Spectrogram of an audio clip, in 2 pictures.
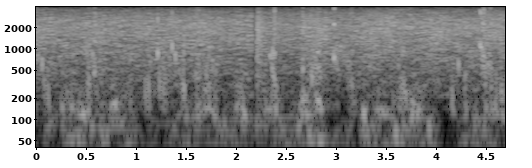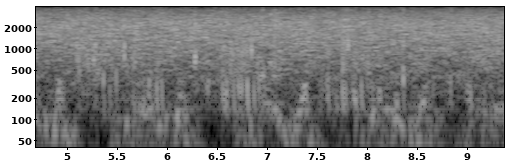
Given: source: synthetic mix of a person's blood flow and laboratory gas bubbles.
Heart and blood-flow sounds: Doppler ultrasound of blood flow; precordium
0.00-0.39 s: bubbles
0.48-0.66 s: bubbles
0.91-0.98 s: bubbles
1.06-1.52 s: bubbles
1.57-1.91 s: bubbles
2.31-2.50 s: bubbles
2.63-2.90 s: bubbles
2.94-3.21 s: bubbles
3.53-3.78 s: bubbles
4.12-4.76 s: bubbles
5.05-6.00 s: bubbles
6.25-6.32 s: bubbles
6.38-6.43 s: bubbles
6.46-7.17 s: bubbles
7.47-8.17 s: bubbles
8.24-8.41 s: bubbles
8.81-8.87 s: bubbles
8.96-9.29 s: bubbles
From the record:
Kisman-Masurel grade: 343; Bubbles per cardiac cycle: rolling drumbeat, 9 or more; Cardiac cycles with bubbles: 100%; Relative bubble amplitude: loud (0.450 to 0.775); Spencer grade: 3 (all of the cardiac periods contain showers or single bubble signals, but not dominating or overriding the cardiac motion signals); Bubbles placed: only in the low amplitude regions of the cardiac cycle

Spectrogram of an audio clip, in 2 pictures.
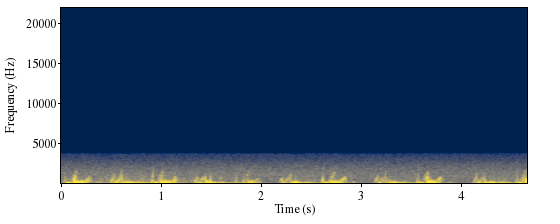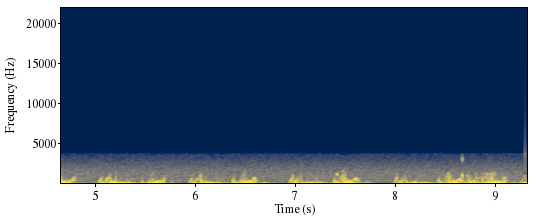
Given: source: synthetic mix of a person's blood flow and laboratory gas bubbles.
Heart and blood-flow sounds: Doppler ultrasound of blood flow; precordium
7.41-7.49 s: bubbles
8.17-8.26 s: bubbles
8.66-9.16 s: bubbles
From the record:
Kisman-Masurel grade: 122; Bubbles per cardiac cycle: 1 to 2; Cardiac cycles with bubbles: 10 to 50%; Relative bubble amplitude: moderate (0.250 to 0.450); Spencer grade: 2 (many but less than half of the cardiac periods contain bubble signals, singularly or in groups); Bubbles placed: anywhere in the cardiac cycle

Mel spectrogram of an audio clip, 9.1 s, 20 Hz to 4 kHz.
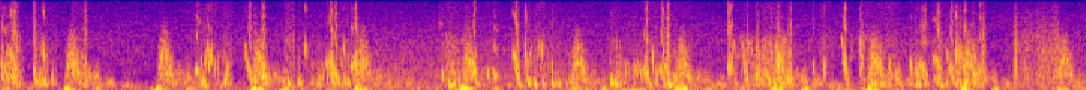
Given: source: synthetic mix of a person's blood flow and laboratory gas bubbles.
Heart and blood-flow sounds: Doppler ultrasound of blood flow; subclavian vein
0.00-0.21 s: bubbles
0.27-0.47 s: bubbles
0.58-0.74 s: bubbles
1.59-1.95 s: bubbles
2.00-2.27 s: bubbles
2.36-3.03 s: bubbles
3.65-4.17 s: bubbles
4.26-4.84 s: bubbles
5.05-5.76 s: bubbles
6.06-6.64 s: bubbles
6.73-6.92 s: bubbles
6.97-7.10 s: bubbles
7.14-8.22 s: bubbles
From the record:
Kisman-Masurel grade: 332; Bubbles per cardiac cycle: rolling drumbeat, 9 or more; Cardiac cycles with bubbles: 50 to 99%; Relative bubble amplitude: moderate (0.250 to 0.450); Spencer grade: 3 (all of the cardiac periods contain showers or single bubble signals, but not dominating or overriding the cardiac motion signals); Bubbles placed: anywhere in the cardiac cycle

